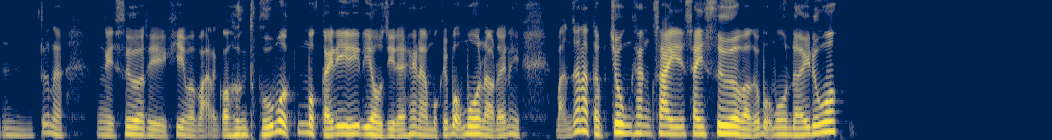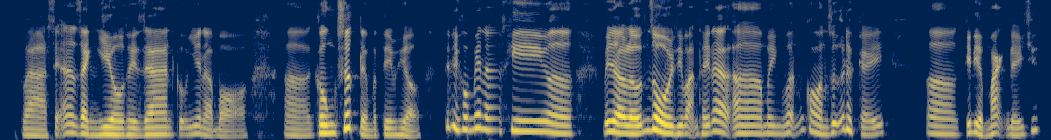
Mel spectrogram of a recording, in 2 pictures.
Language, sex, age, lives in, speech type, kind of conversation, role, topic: Vietnamese, male, 25-29, Japan, conversation, podcast, host, Bạn nhận ra điểm mạnh của mình bằng cách nào?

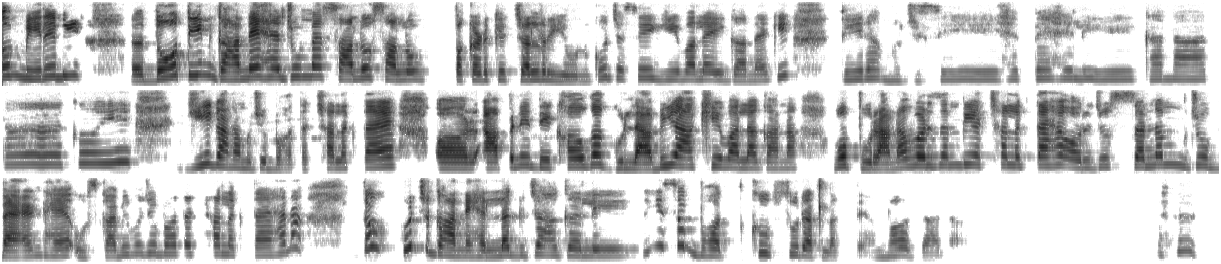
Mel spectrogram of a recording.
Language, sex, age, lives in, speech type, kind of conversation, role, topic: Hindi, female, 35-39, India, conversation, podcast, guest, Road trip ki playlist mein kaun‑kaun si cheezein zaroori hoti hain?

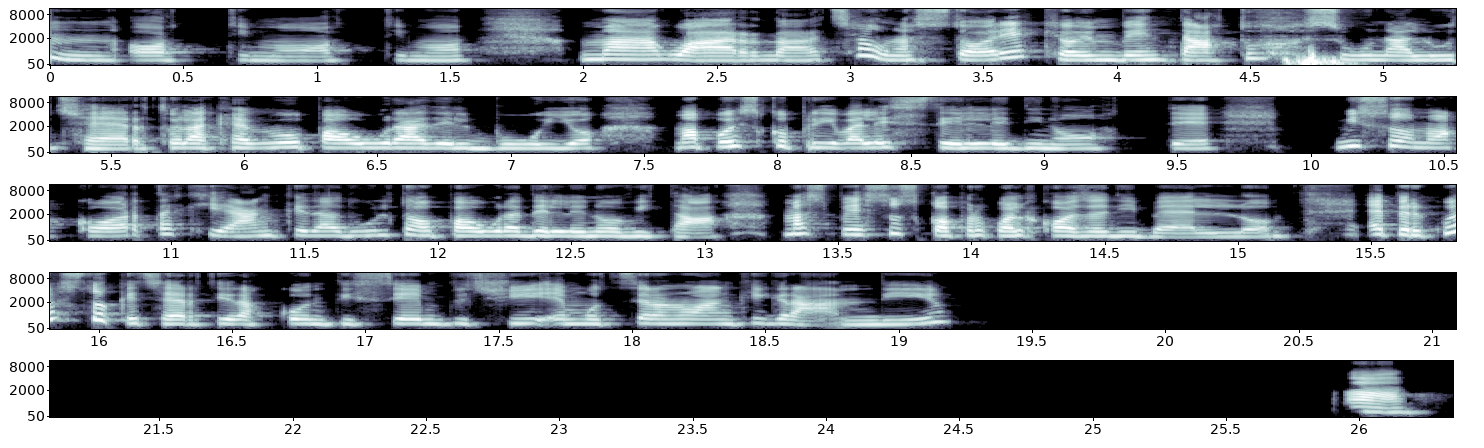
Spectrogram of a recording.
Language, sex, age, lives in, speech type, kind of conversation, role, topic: Italian, female, 25-29, Italy, read, expert-assistant, asker, Perché inventare e ascoltare storie è così importante per grandi e piccoli?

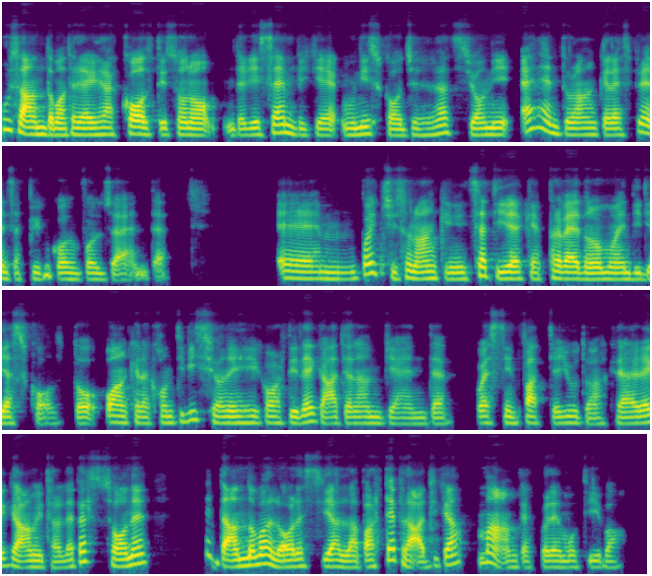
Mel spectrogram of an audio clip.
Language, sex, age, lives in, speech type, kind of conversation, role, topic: Italian, male, 20-24, Italy, read, expert-assistant, expert, Come possiamo proteggere gli oceani dalle plastiche con le nostre abitudini quotidiane?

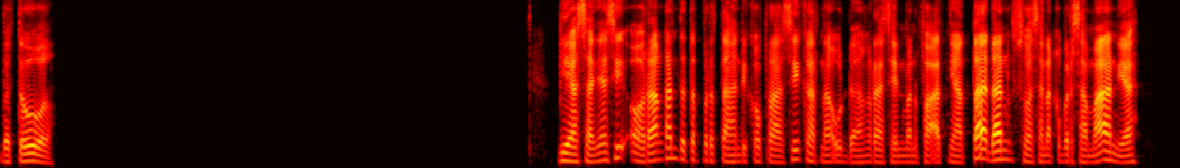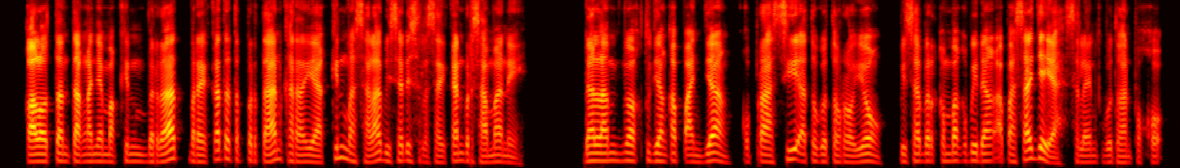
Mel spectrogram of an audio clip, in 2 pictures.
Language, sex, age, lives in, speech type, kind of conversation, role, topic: Indonesian, male, 30-34, Indonesia, read, expert-assistant, asker, Jika semua orang di Indonesia memutuskan untuk hanya membeli produk lokal selama satu tahun, bagaimana dampaknya terhadap usaha kecil, rantai pasok, dan harga pasar?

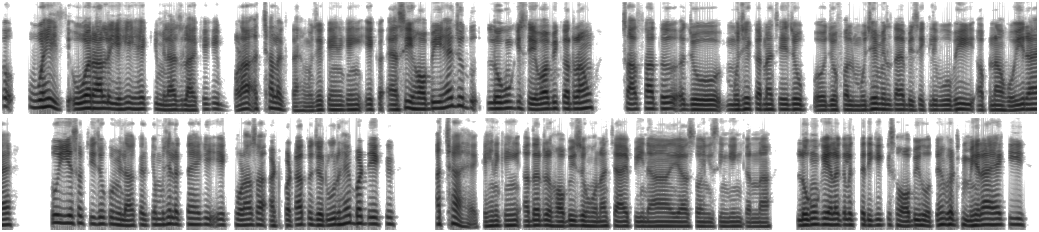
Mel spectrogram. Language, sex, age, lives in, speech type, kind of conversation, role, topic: Hindi, male, 25-29, India, conversation, podcast, guest, Kaunsi hobby mein tum sabse zyada flow feel karte ho, aur kyun?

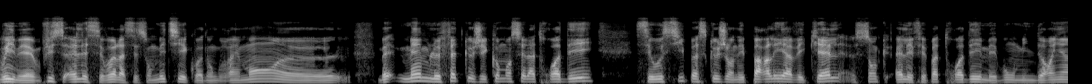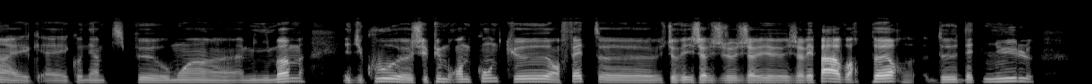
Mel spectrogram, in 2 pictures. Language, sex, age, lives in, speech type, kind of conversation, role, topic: French, male, 30-34, France, conversation, podcast, guest, Qu’est-ce que la solitude t’apporte quand tu crées ?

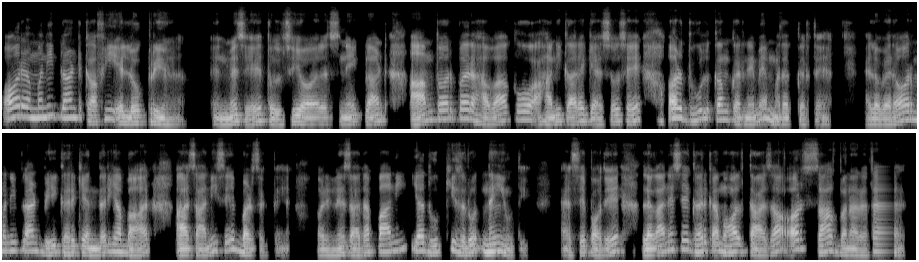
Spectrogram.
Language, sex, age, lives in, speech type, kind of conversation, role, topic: Hindi, male, 18-19, India, read, expert-assistant, expert, क्या घर में आसानी से पर्यावरण के अनुकूल आदतें अपनाई जा सकती हैं?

